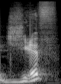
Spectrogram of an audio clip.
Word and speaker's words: GIF: did you say jiff jiff yeah you know it's gif i'm i'm over it i'm not i'm not even starting it no it's not it's jiff we're going to take pronunciation advice from someone that grew up both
